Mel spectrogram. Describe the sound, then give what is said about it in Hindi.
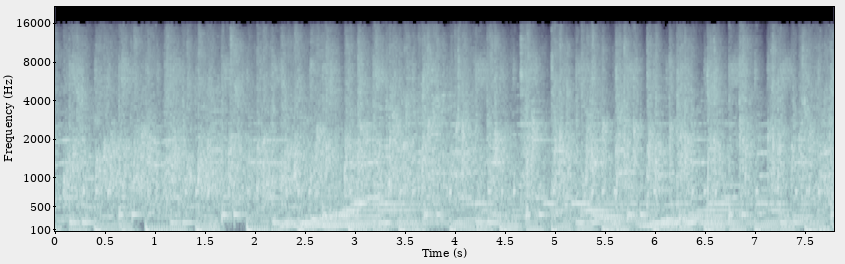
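People clapping in a restaurant, a sustained, many-handed applause with voices mixed in beneath the rhythmic patter. “अरे ये सब लोग ताली क्यों बजा रहे हैं?”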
